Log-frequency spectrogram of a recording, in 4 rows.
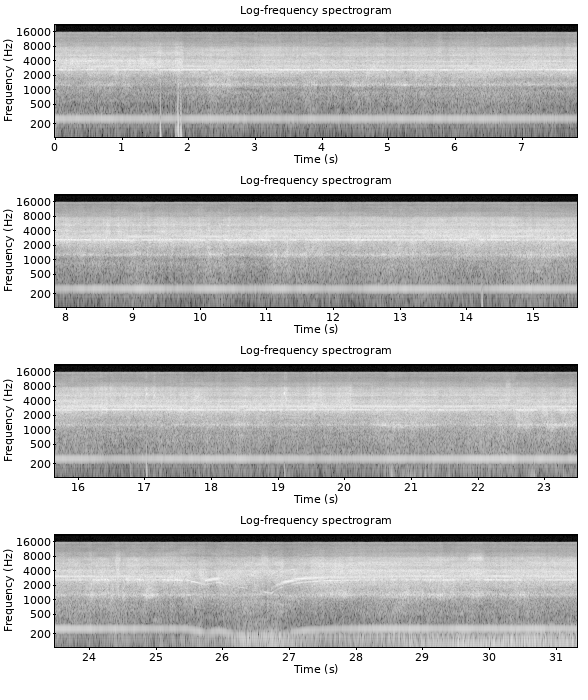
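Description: Handheld electric blower running steadily with a high whine, drying a freshly washed-out screen-printing screen. About 26 seconds in, its pitch dips briefly as the motor slows, then recovers.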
